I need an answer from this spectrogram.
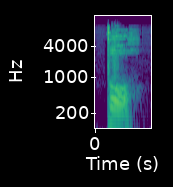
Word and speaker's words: peau: it's, but then, so the sound that you will have to pronounce when you've got these three vowels combined together, it's the sound O. Okay, so really simple, O,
